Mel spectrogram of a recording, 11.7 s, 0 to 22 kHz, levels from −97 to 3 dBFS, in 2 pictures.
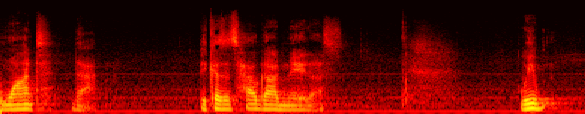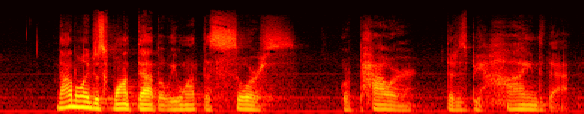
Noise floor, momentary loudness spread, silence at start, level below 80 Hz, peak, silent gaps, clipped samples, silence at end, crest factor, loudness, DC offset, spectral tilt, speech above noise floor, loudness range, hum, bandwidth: -63 dBFS; 21 LU; 0 s; -64 dBFS; -12 dBFS; none; under 0.1%; 0.15 s; 22 dB; -31 LUFS; under 0.1%; -5.5 dB/octave; 32 dB; 8 LU; none; 14.5 kHz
